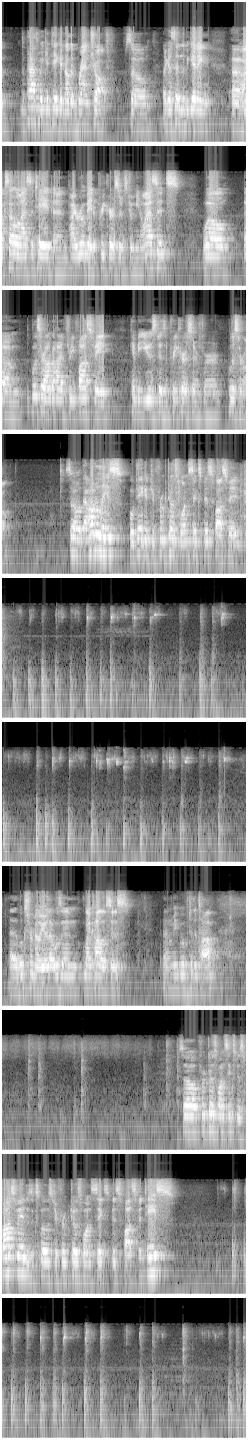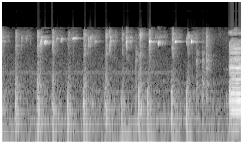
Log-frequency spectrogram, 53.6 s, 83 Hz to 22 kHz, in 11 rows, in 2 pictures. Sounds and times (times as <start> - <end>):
Speech: 0.0 - 14.9, 15.8 - 19.5, 29.4 - 31.9, 32.5 - 33.7, 37.7 - 42.6, 53.3 - 53.5
Inside, small room: 0.0 - 53.5.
